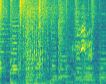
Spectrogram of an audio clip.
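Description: Background music with a steady beat, and a horse whinnying briefly near the end.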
